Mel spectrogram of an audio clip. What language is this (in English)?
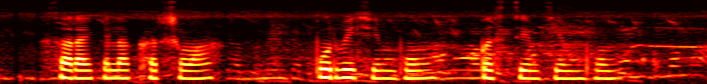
Santali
